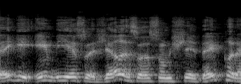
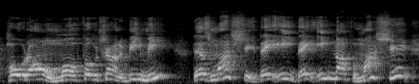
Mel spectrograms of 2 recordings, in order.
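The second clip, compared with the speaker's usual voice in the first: higher, possessive, affronted; jealous indignation; 7 semitones higher than usual. Retold or imitated. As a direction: claim what's yours, pitched up and offended. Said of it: "And now it's like".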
